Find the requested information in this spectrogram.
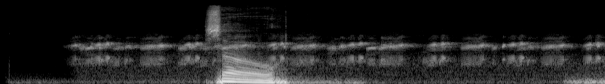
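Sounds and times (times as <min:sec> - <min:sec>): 
frogs croaking: 0:00.6 - 0:06.0
speech: 0:02.1 - 0:03.0
low rumbling noise: 0:02.1 - 0:03.8, 0:05.6 - 0:06.0.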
